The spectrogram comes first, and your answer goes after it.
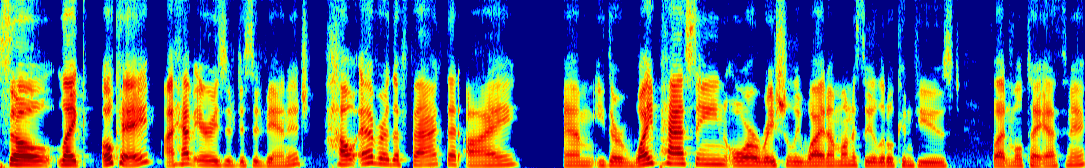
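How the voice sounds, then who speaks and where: Bright and sharp in tone, a woman speaks with a Californian accent at medium pitch, moderate pace and ordinary pitch variation. The recording is very clean and dry, close with no echo, over a silent background. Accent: Californian American. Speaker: DEI consultant. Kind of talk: interview conversation. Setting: live stream.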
